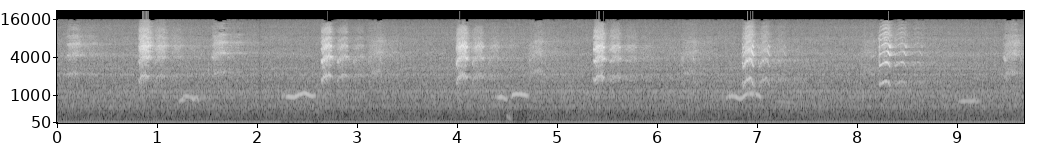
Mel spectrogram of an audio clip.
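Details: At night on Amami Ōshima, a young Ryukyu scops owl gives loud, rasping, hiss-like calls at an uneven pace of about one per second and a half, with faint, low, bent whistles in the gaps.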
